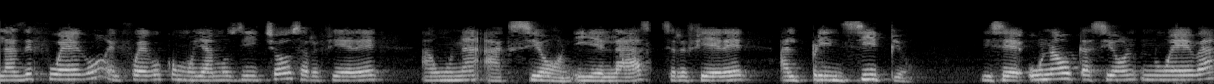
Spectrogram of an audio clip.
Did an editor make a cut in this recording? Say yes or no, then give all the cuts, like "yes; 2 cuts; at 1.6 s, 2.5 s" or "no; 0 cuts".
yes; 1 cut; at 6.5 s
